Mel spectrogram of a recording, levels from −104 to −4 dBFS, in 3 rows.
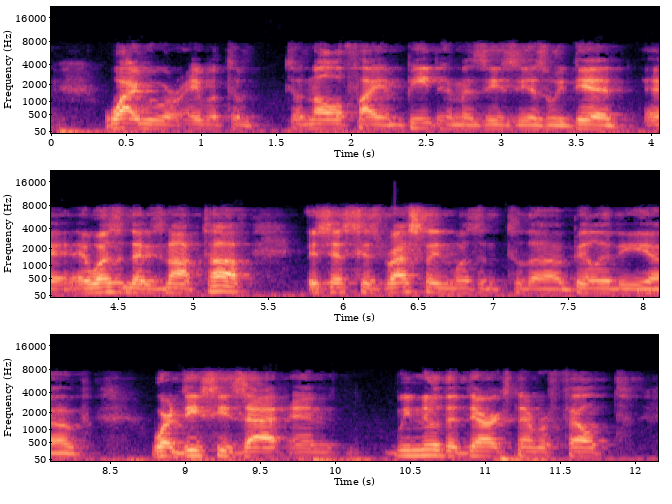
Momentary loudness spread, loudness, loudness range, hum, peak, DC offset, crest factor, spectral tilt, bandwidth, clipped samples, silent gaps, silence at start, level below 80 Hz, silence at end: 13 LU; -24 LUFS; 3 LU; none; -6 dBFS; under 0.1%; 18 dB; -4 dB/octave; 8.2 kHz; under 0.1%; none; 0.05 s; -46 dBFS; 0.2 s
